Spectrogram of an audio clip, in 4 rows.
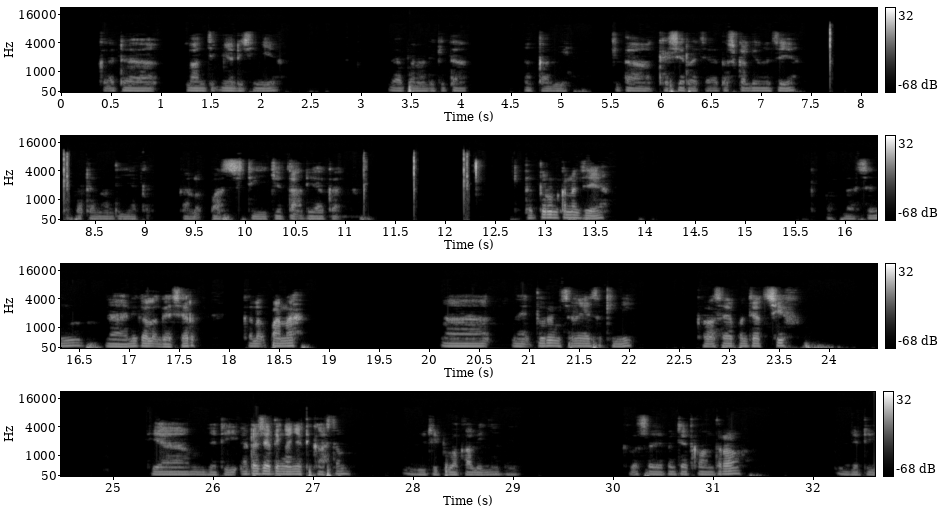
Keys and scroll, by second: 9.9 F10, 23.7 shift+Down.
